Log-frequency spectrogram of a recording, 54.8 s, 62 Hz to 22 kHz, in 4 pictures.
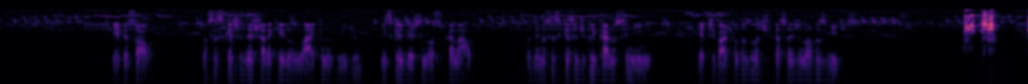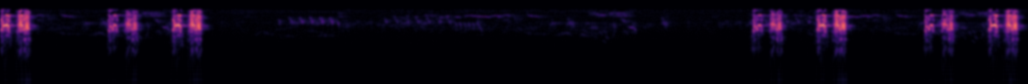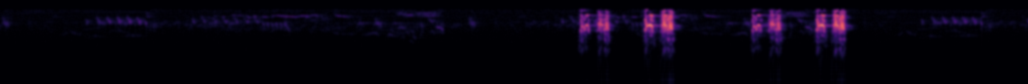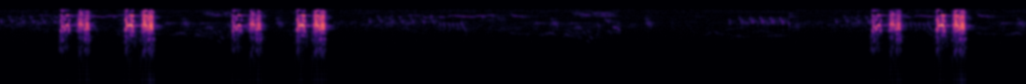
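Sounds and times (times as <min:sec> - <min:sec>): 
galah cockatoo calling: 0:12.8 - 0:14.2, 0:15.2 - 0:16.5, 0:23.8 - 0:25.0, 0:26.0 - 0:27.4, 0:35.2 - 0:36.4, 0:37.4 - 0:38.8, 0:41.9 - 0:43.2, 0:44.2 - 0:45.5, 0:52.7 - 0:54.0.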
